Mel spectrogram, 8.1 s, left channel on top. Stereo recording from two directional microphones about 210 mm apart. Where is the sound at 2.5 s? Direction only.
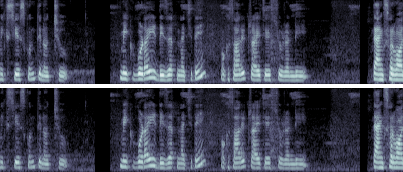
15° left (ahead or behind).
